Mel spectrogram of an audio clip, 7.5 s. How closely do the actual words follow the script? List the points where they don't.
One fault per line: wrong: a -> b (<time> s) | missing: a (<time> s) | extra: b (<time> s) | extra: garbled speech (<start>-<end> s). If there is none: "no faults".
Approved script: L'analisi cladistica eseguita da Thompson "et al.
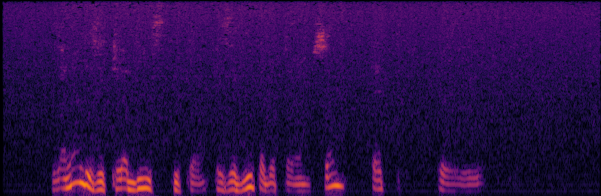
no faults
